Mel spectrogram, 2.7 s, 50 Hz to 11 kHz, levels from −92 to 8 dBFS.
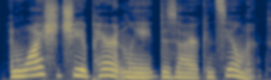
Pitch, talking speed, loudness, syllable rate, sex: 210 Hz, 155 wpm, -18 LUFS, 5.5 syllables/s, female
